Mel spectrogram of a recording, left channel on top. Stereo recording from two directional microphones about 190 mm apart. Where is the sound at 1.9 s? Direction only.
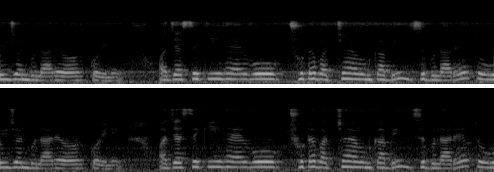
15° right (ahead or behind).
